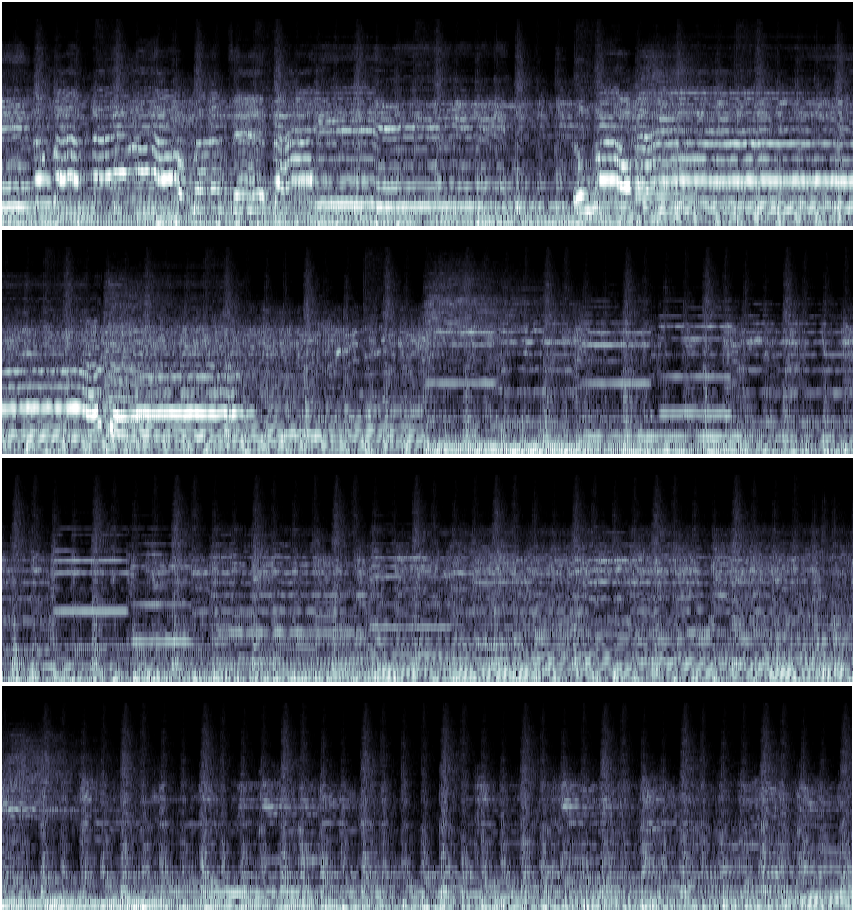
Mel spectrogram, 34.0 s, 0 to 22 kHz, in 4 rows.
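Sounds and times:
bass: 0.0s - 34.0s
drums with cymbal hits: 0.0s - 34.0s
electric guitar melody: 0.0s - 34.0s.

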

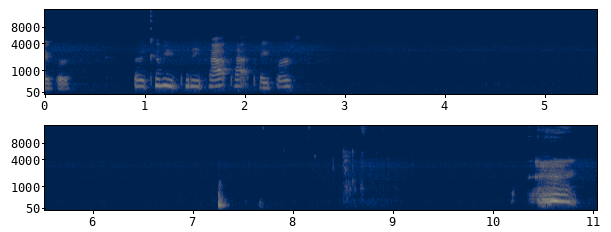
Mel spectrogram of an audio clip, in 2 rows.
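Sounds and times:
person clearing throat: 10.3s - 10.9s.

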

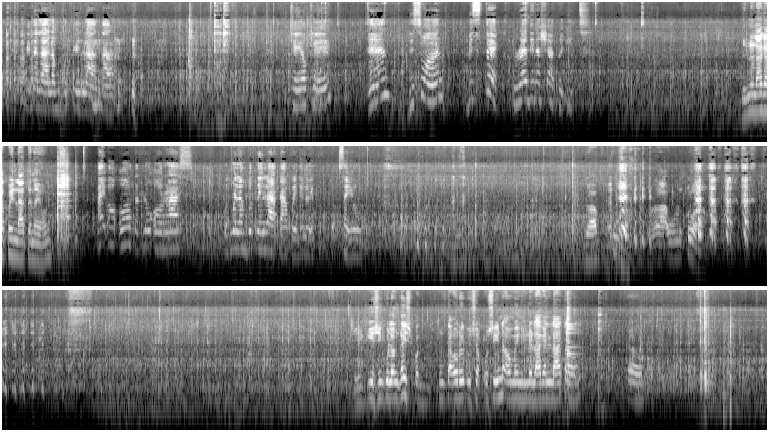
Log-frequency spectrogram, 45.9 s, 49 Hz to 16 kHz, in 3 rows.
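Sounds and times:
stew bubbling in a wok: 0.0s - 45.9s
water boiling in a pot: 0.0s - 45.9s
woman talking: 0.2s - 2.4s, 5.8s - 6.6s, 7.3s - 11.8s, 17.2s - 19.1s, 19.8s - 22.6s, 27.4s - 28.2s.

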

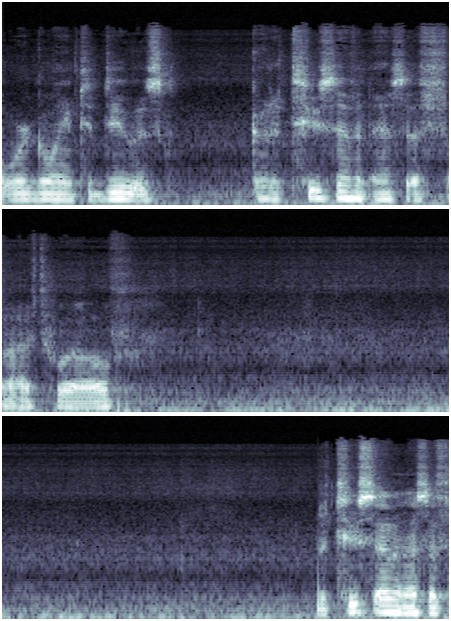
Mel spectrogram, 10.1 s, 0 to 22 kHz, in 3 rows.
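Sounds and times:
low steady rumble with hiss: 0.0s - 10.0s.

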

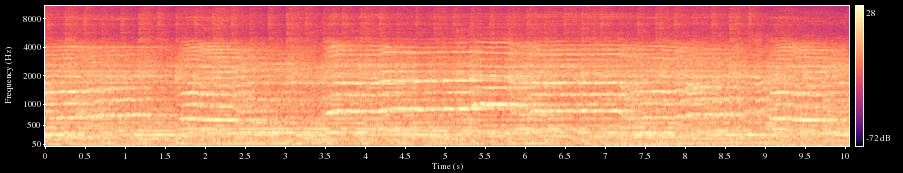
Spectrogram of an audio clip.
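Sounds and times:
girl singing into microphone: 0.0s - 10.0s
instrumental accompaniment: 0.0s - 10.0s.

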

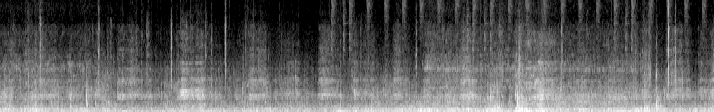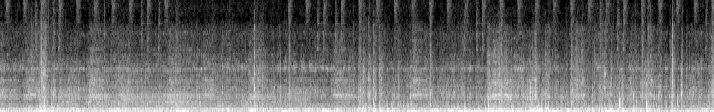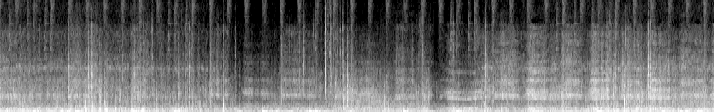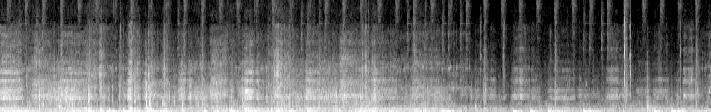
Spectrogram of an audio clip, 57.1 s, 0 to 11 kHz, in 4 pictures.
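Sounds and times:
bike rattling over bumps: 0.0s - 57.0s.

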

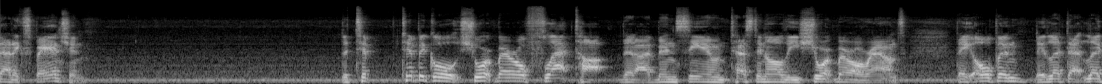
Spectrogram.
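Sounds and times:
room background hiss: 0.0s - 11.0s
steady low hum: 0.0s - 11.0s.

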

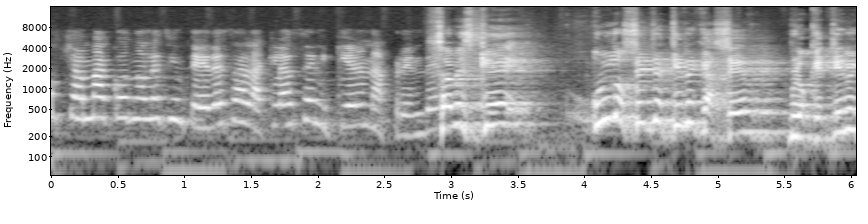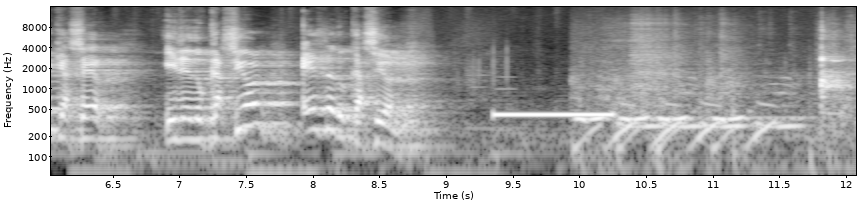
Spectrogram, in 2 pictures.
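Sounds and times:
short rising blips: 9.8s - 11.8s.

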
